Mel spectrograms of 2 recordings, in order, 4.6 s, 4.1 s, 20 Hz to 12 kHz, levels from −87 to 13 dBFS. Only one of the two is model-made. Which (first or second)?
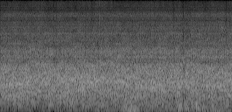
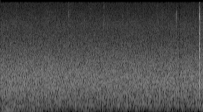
first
